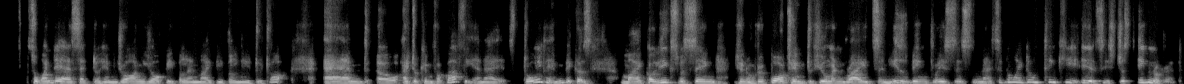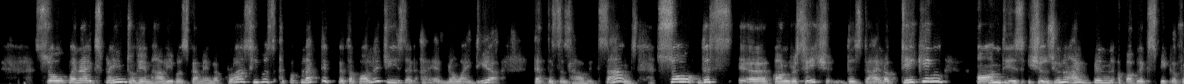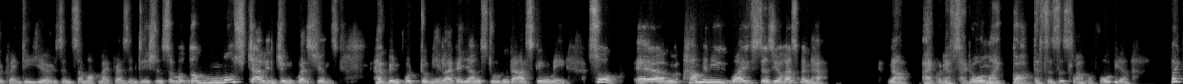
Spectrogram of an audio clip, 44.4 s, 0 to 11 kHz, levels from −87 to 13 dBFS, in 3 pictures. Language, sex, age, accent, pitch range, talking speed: English, female, 60-79, Indian, 175-255 Hz, 195 wpm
